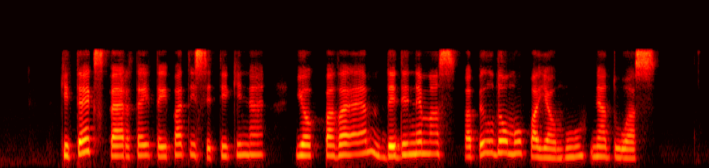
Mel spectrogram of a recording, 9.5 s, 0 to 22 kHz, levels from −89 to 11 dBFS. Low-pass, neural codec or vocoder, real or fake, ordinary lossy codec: 7.2 kHz; codec, 16 kHz, 0.8 kbps, ZipCodec; fake; MP3, 96 kbps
